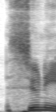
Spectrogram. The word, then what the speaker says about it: SUNY: And for those people who aren't from New York, SUNY is S-U-N-Y, and it is pronounced SUNY. I have, every year I have Sunny Cortland, Sunny Fredonia, Sunny, like, no. S-U-N-Y, SUNY, State University of New York.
